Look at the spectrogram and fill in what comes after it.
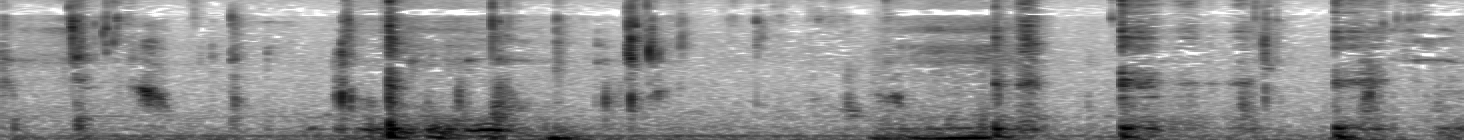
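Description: Close-miked chewing of meatloaf: soft, irregular mouth clicks and smacks, with the metal fork now and then clicking and scraping on the metal pan.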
